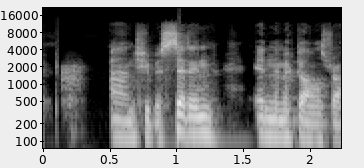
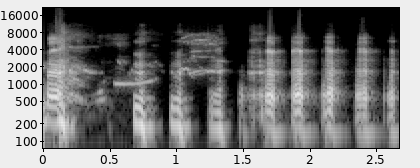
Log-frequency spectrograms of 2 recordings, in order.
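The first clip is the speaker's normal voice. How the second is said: high breathy laughter; long laugh; 7 semitones higher than usual. Real, not acted. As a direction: keep laughing helplessly. Still laughing.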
